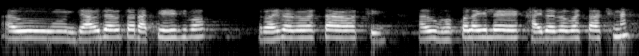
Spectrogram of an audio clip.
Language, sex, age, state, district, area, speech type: Odia, female, 30-45, Odisha, Dhenkanal, rural, conversation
